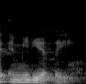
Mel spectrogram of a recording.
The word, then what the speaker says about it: immediately: Look at the word immediately. I me five syllables and the second syllable, right? One, two is the one that you need to emphasize immediately.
